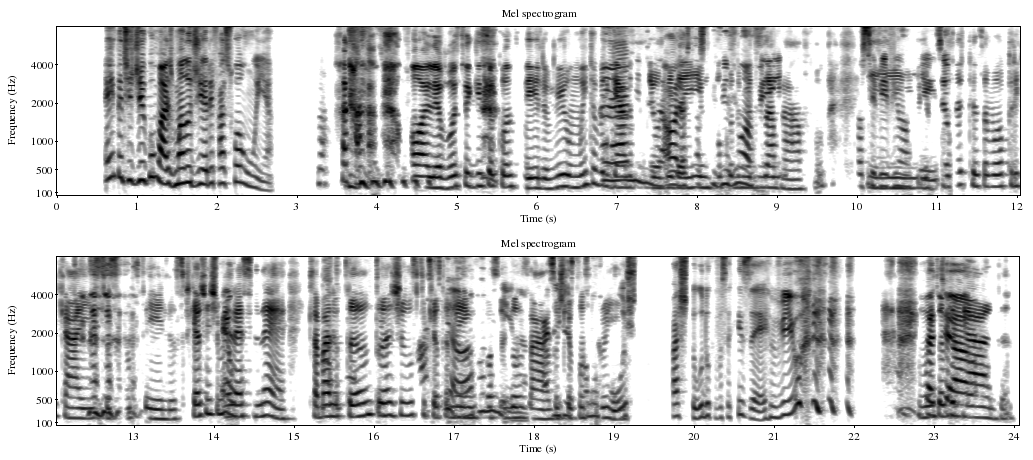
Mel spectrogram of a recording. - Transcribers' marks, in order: laugh; laugh; other background noise; laugh; unintelligible speech; laugh
- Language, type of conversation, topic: Portuguese, advice, Como posso lidar com minhas crenças limitantes e mudar meu diálogo interno?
